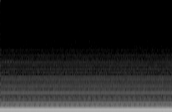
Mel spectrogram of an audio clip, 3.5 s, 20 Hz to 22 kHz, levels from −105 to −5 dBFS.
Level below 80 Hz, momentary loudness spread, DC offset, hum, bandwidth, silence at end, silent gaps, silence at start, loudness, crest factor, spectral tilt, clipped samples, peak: -60 dBFS; 0 LU; under 0.1%; 60 Hz at -40 dBFS; 1.4 kHz; 0 s; none; 0 s; -40 LUFS; 4 dB; -12 dB/octave; under 0.1%; -34 dBFS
